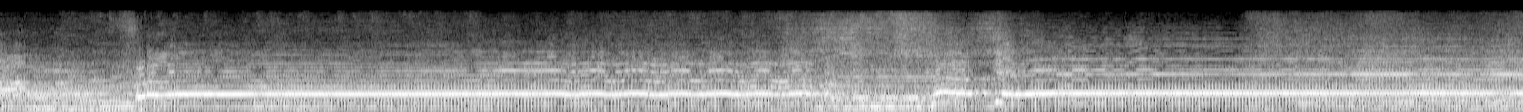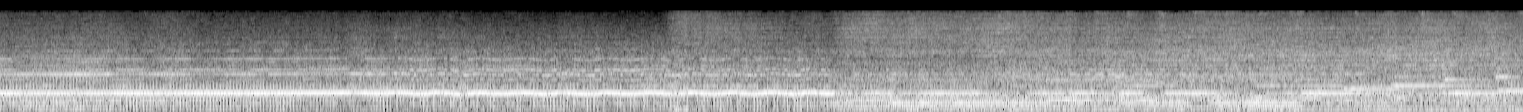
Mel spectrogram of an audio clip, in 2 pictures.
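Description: Male gospel soloist holding two long high notes into a microphone, the second about seven seconds long and ending in a wide vibrato, over live band accompaniment.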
